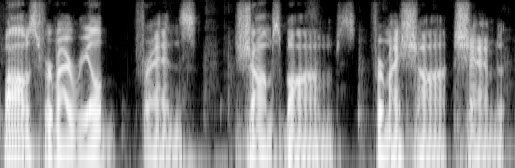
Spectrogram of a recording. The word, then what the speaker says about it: Shams: Shams. Shams bomb. Sorry, yeah. shams. It rhymes with bombs.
